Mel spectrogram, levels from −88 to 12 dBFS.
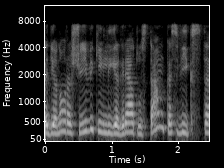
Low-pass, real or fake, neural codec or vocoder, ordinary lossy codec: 7.2 kHz; real; none; Opus, 64 kbps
